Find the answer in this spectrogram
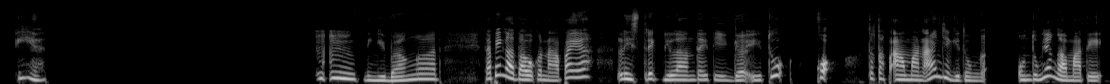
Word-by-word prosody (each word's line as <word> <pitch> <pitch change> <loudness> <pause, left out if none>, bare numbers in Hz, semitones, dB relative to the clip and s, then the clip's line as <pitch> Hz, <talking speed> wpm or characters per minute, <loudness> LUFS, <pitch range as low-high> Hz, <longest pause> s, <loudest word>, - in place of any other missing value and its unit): Iya. 250 -9 -3 2.7
Mhm, 275 -3 +2
tinggi 185 -1 +1
banget. 225 +7 +1 0.4
Tapi 430 - 0
gak 290 -6 +6
tau 215 - +6
kenapa 200 - -1
ya, 330 +2 +2 0.3
listrik 245 0 +1
di 210 - +1
lantai 210 0 0
3 195 -2 -3
itu 200 - -1 0.4
kok - - +2 0.3
tetap 265 -2 -5
aman 215 -2 +3
aja 330 +1 +2
gitu, 190 -7 -2
nggak 170 - -9 0.3
untungnya 220 - +1
gak 195 -3 +4
mati, 180 0 0
215 Hz, 125 wpm, -24 LUFS, 195-265 Hz, 2.7 s, gak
